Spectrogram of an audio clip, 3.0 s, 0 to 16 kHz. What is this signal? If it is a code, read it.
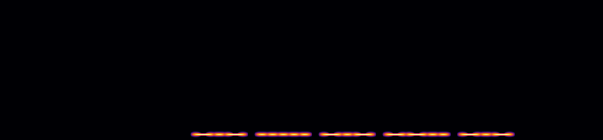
Morse code, heard as a keyed tone, about 45 wpm, 700 Hz. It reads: K5KZK
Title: USA Call Signs - 5 Characters - Repeated 3x - 45wpm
